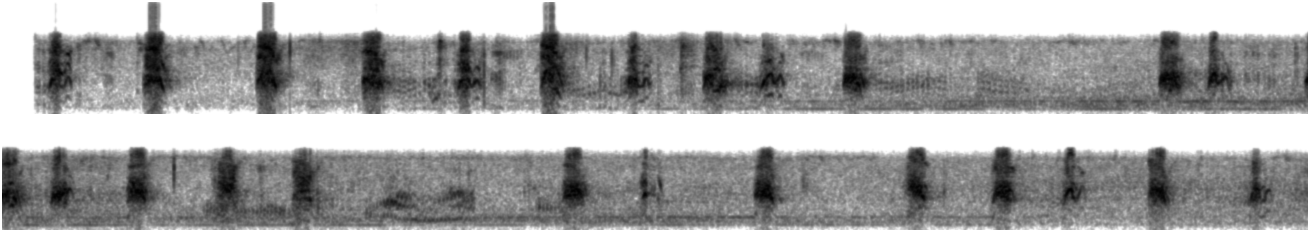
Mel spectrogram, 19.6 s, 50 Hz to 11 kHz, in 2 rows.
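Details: Two small Yorkshire Terriers bark at a passer-by along a road on 28 March 2007, giving sharp, high-pitched barks in quick irregular bursts, with a steady hum behind.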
